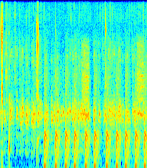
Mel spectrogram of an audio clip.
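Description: Minecraft chickens clucking in a farm pen, a loud, steady run of short regular clucks about every fifth of a second, with higher chirpy squawks scattered over the top and no talk.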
